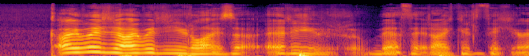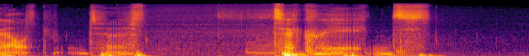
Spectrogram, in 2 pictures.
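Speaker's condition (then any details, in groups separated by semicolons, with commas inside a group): ALS; onset in shoulder and hands, starting left arm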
